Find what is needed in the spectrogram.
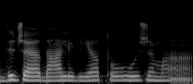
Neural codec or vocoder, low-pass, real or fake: none; 7.2 kHz; real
